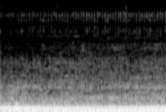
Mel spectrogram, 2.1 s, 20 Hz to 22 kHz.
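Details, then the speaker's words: Nissan S13 after fuel system upgrade, first start after priming, checking for leaks: deep, smooth, even idle with no misses or knocks; injectors firing, normal idle. "All right, I think we're good. They're firing."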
